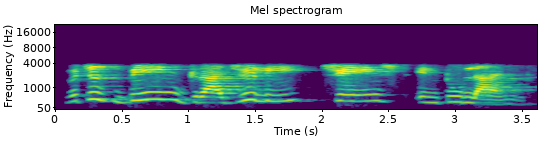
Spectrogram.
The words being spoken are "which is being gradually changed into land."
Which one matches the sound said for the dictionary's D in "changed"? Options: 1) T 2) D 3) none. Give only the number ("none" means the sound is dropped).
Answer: 2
